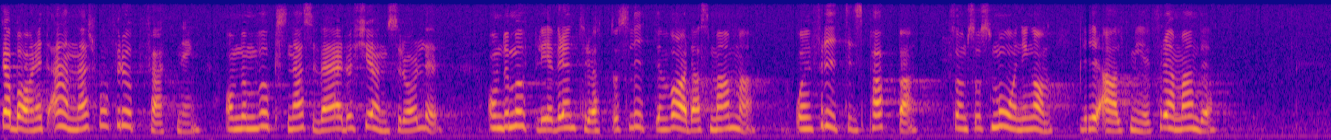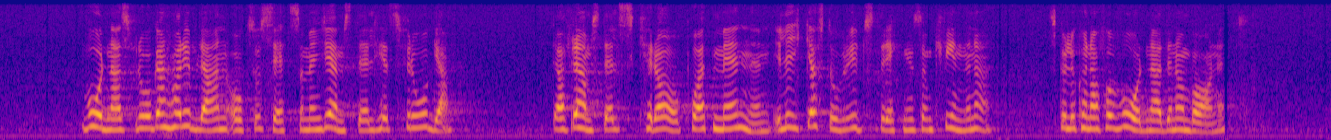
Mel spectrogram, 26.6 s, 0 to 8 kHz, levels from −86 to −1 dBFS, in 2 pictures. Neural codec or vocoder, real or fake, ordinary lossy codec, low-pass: none; real; none; 7.2 kHz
